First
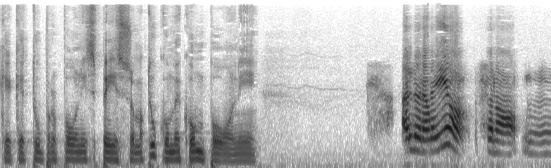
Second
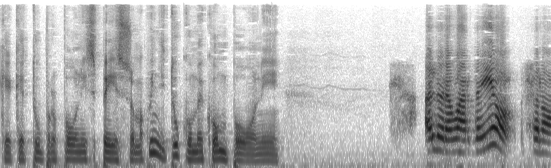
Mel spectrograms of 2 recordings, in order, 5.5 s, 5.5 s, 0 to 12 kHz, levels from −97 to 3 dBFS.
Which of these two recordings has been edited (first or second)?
first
